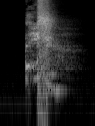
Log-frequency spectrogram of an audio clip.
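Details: Single loud explosive sneeze with a sharp intake and a fading echoey tail, recorded sneezing in a bathtub.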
